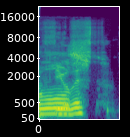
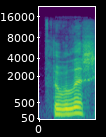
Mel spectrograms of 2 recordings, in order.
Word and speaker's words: Thewlis: David Thewlis. – Thewlis, yes.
